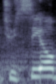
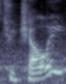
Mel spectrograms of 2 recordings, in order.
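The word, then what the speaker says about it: Tuccille: I kept saying Tucile, but somebody told me it was Tucelli, I think.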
